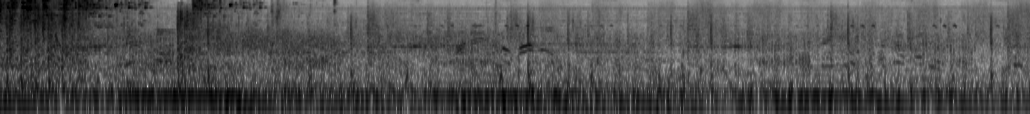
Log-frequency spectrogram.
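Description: Quick running footsteps patter on hard ground.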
